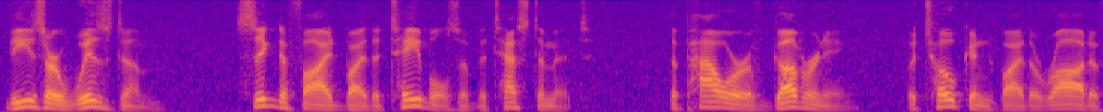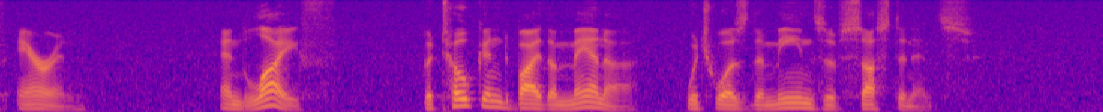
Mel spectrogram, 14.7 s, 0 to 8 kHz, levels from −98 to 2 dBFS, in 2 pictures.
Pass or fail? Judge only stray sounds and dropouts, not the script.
pass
